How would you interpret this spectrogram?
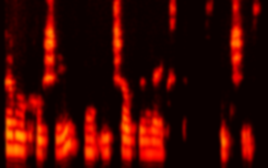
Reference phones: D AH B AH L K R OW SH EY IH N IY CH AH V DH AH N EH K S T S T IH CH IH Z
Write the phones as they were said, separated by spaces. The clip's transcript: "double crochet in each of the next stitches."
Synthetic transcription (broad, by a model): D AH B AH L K OW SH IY IH N IY CH AH V DH AH N EH K S T S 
